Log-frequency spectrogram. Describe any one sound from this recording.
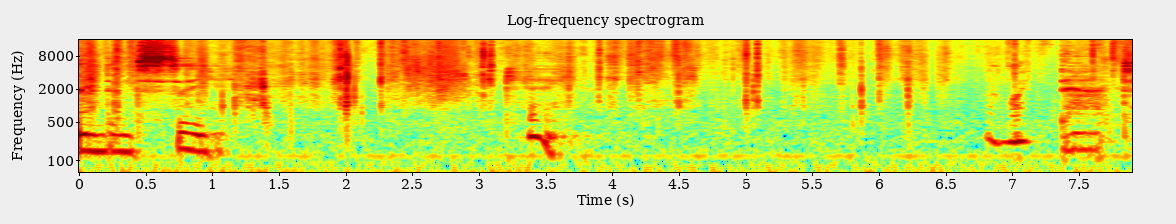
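Paper rustles softly as hands press and smooth it.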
